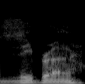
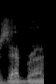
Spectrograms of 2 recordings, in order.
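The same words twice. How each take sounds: First: It is said with an American pronunciation. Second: It is said with a British pronunciation.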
